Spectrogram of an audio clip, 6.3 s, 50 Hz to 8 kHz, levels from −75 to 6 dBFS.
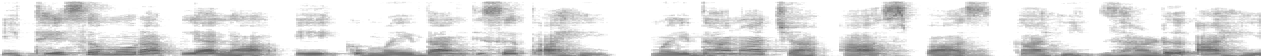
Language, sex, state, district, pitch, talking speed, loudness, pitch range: Marathi, female, Maharashtra, Sindhudurg, 195 Hz, 115 wpm, -29 LUFS, 180-220 Hz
